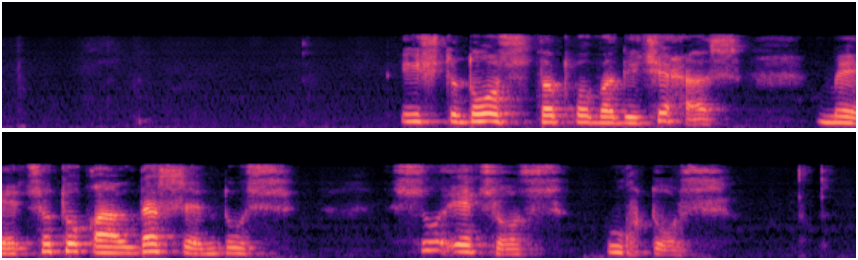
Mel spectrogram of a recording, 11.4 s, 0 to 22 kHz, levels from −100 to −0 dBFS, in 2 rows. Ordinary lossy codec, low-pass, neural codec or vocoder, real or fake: AAC, 48 kbps; 7.2 kHz; codec, 16 kHz, 8 kbps, FunCodec, trained on Chinese and English, 25 frames a second; fake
